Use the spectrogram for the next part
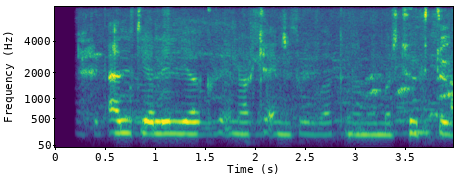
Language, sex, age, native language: Icelandic, male, 11, Icelandic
